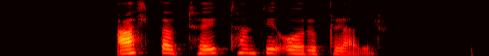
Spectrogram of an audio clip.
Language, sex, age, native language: Icelandic, female, 60-69, Icelandic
